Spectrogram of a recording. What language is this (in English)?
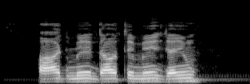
Goaria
